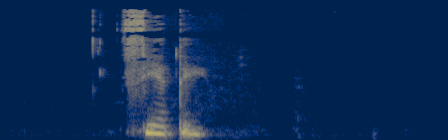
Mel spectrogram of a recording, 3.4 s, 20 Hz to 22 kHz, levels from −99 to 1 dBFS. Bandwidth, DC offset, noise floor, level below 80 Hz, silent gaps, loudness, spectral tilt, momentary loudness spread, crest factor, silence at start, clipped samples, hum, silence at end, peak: 16.5 kHz; under 0.1%; -89 dBFS; -80 dBFS; none; -29 LUFS; -3 dB/octave; 24 LU; 22 dB; 0.95 s; under 0.1%; none; 1.8 s; -16 dBFS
